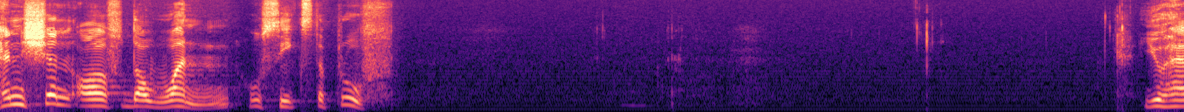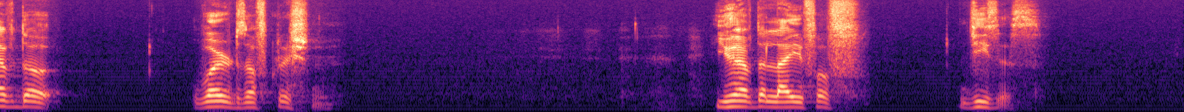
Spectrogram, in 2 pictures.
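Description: A man speaks slowly and thoughtfully into a microphone, with long pauses.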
